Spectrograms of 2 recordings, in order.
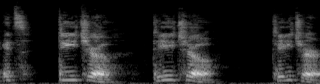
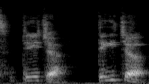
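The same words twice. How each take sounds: First: "teacher" in an American accent with a firm t and a clear r; slow American "teacher", sounding the r; American teacher demo, firm t. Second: "teacher" in a British accent with no final r; softer British "teacher", r dropped; British teacher demo, no r at the end. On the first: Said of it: "ट पे थोड़ा सा stress है और आर भी". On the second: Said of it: "जब हम British की बात करते हैं". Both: Shown as a demonstration.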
